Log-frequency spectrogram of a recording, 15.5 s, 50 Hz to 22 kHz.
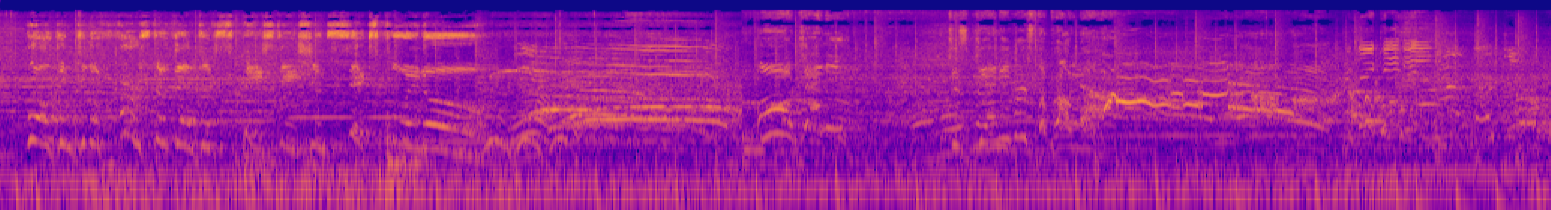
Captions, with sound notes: Welcome to the first event of Space Station 6.0. (crowd cheering) Oh, does Jenny mess up, oh, no! (music drowns out speakers)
